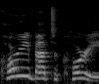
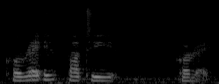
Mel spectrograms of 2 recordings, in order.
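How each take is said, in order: First: The name is said in an anglicized way. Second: The name is said in the Italian way. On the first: The speaker calls it wrong. "is how I've been saying it" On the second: The speaker calls it right. "is how you say it"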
